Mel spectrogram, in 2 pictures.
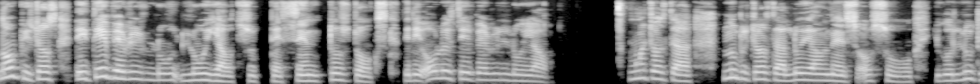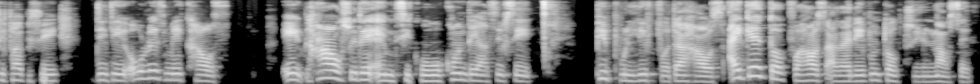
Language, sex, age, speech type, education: Nigerian Pidgin, female, 15-29, spontaneous, tertiary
